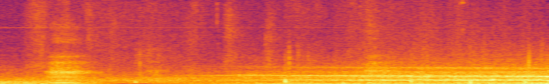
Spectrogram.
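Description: Footsteps walk across a floor.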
